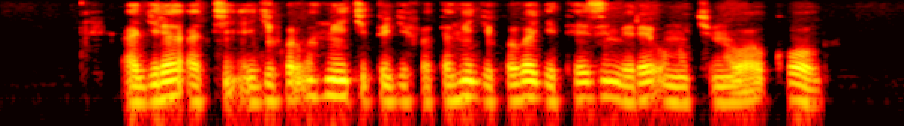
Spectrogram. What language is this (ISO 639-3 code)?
kin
